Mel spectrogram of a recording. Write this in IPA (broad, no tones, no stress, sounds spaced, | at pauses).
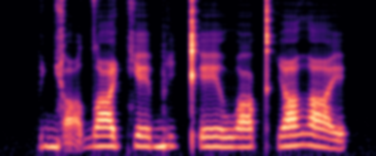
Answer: ɟ ɔ̰ dˤ ø c e b i kʼ e w ɒ kʰ i ðˤ e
